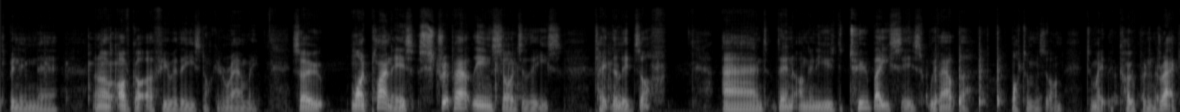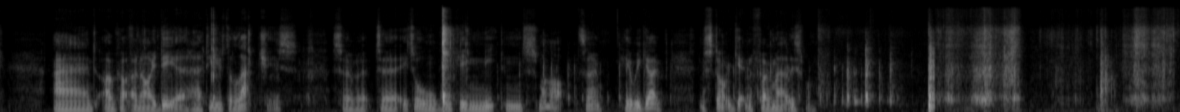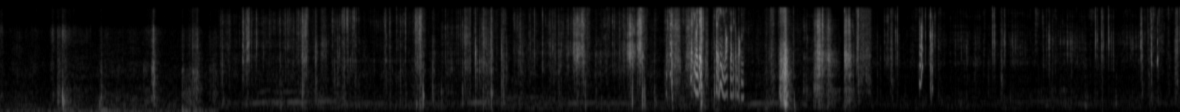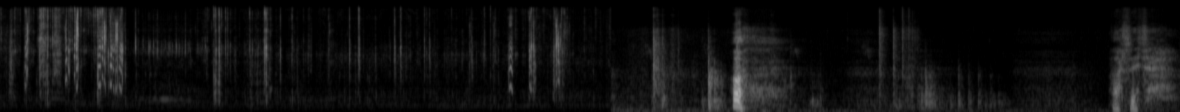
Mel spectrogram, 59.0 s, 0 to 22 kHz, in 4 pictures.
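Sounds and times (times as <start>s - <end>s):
clicks and knocks of wood and metal: 24.3s - 28.8s, 55.2s - 56.8s
foam tearing and crunching: 32.2s - 51.9s.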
